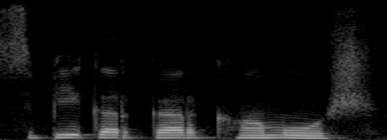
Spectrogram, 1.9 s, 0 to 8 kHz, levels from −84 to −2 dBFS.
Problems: background sounds at intervals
